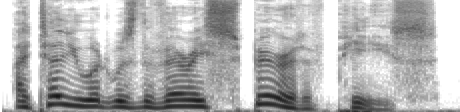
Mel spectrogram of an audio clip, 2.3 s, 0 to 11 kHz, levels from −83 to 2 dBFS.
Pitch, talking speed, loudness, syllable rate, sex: 160 Hz, 260 wpm, -16 LUFS, 6.3 syllables/s, male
